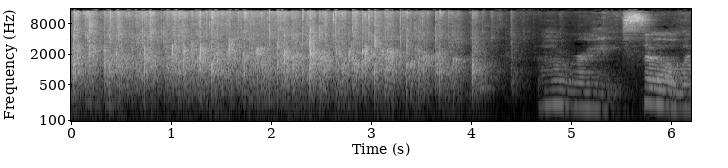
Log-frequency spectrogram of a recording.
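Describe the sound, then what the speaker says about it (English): A live audience gives a round of applause for guest JoeAnne Hardy, a thick burst of many hands clapping for about four seconds, then dying away as a voice starts talking. "let's give a round of applause"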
